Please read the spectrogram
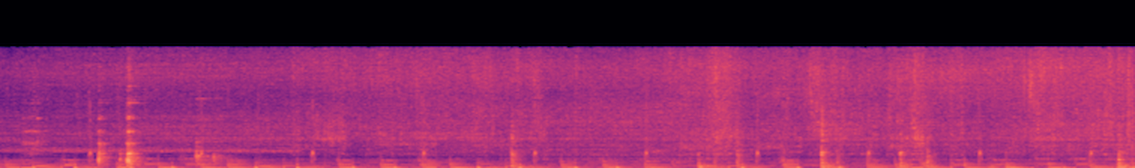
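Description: Marinated chicken pieces frying in a tablespoon of oil in a pan on medium-low heat: a steady sizzle with frequent sharp taps and scrapes from stirring.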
